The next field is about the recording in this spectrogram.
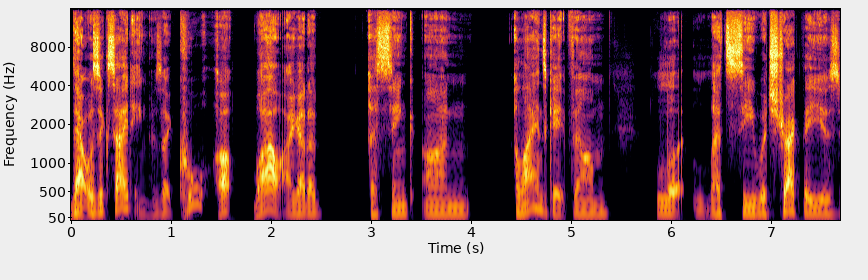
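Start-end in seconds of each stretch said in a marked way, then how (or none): none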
